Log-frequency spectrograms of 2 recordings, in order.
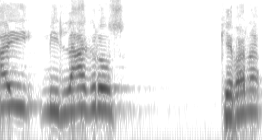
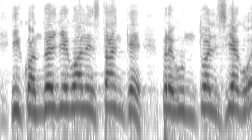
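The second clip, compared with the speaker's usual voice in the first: normal talking voice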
